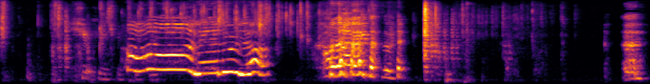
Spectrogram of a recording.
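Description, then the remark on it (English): A ten-sided and a six-sided die clatter and tumble across a tabletop in a short, rattling burst for a sneak roll in a tabletop game, followed by a sharp click or two, with voices exclaiming around the rolls. “Give me a sneak roll.”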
